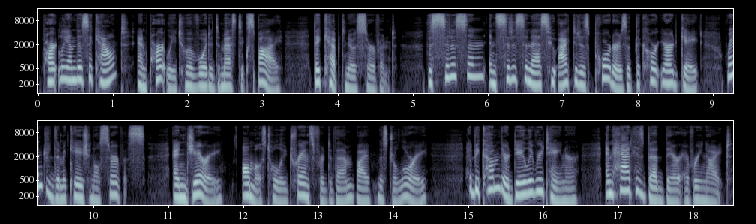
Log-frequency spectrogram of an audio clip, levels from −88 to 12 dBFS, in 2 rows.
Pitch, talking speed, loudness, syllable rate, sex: 195 Hz, 170 wpm, -20 LUFS, 5.0 syllables/s, female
